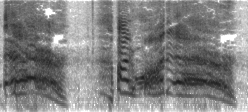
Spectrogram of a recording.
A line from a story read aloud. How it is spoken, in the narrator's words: With an enormous gasp, the young man shrieked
